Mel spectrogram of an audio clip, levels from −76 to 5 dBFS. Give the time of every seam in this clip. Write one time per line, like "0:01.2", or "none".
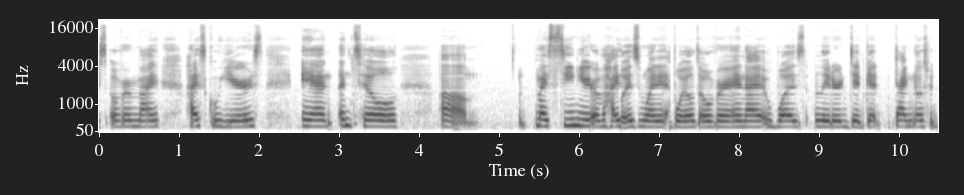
0:03.0
0:06.1
0:06.5
0:07.1
0:09.0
